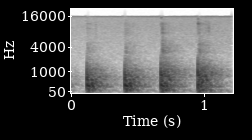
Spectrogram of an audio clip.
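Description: Four knocks on a kitchen plasterboard ceiling between the joists give a dull, mid-pitched thud that fades quickly each time. The ceiling sounds hollow at this spot, between the joists.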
